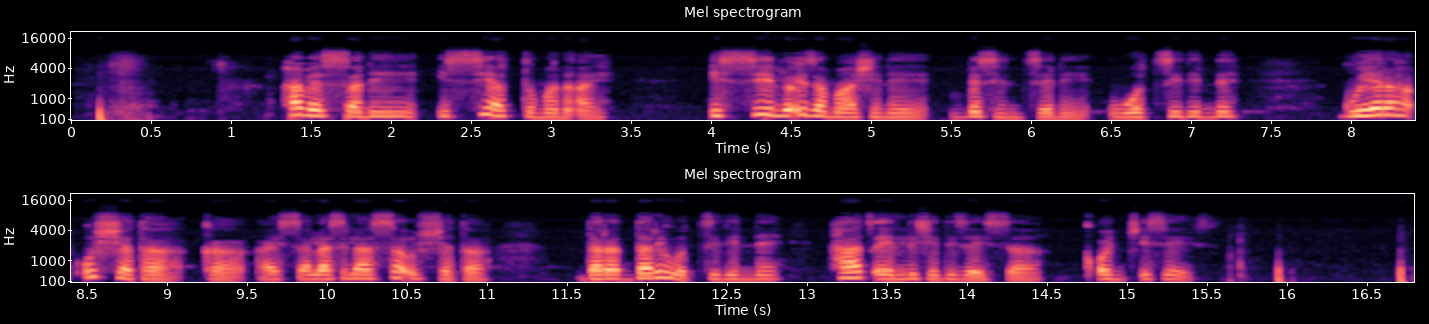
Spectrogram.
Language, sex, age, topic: Gamo, female, 36-49, government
